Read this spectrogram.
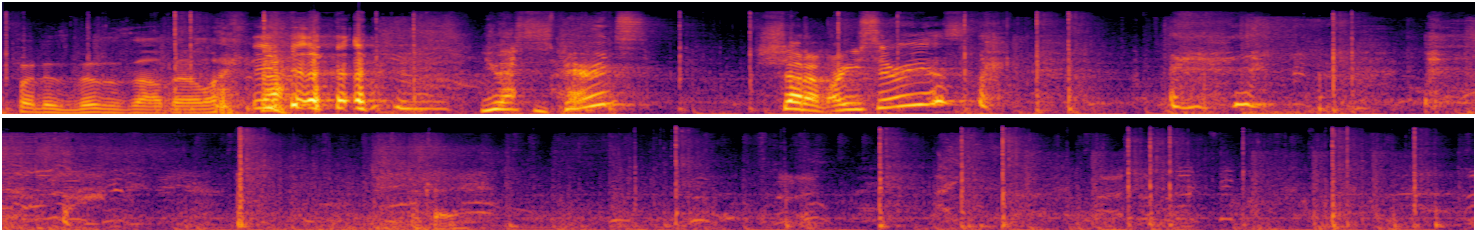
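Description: Punches and kicks land with sharp thuds and cracks.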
